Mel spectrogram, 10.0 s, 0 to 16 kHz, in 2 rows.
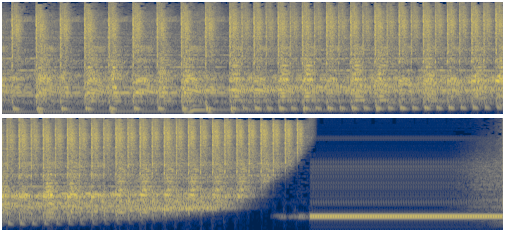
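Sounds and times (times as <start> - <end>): electro house music: 0.0 - 8.1
telephone dial tone: 8.0 - 10.0.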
